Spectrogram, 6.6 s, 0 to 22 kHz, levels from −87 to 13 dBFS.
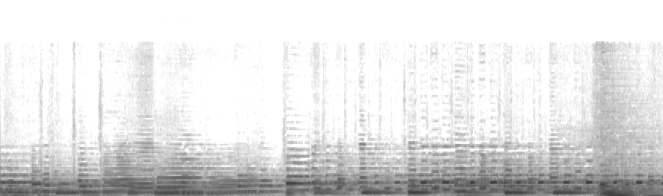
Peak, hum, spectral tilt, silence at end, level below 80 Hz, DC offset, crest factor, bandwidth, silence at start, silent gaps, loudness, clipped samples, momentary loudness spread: -2 dBFS; none; -6.5 dB/octave; 0 s; -54 dBFS; under 0.1%; 16 dB; 10 kHz; 0 s; none; -18 LUFS; under 0.1%; 9 LU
